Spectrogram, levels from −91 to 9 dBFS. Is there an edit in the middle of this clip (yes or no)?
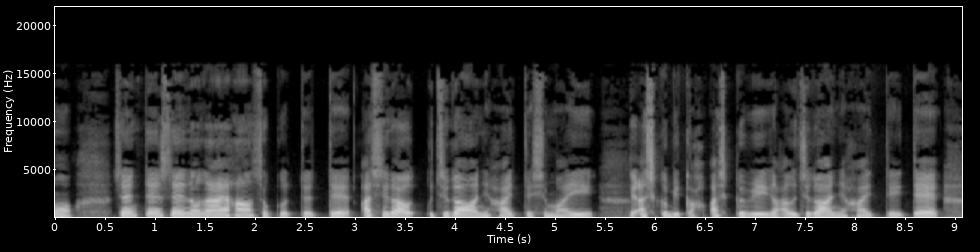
yes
